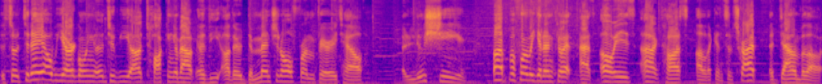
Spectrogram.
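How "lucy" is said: ordinary delivery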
